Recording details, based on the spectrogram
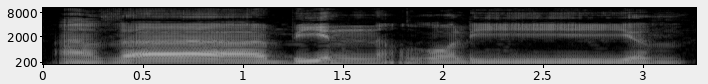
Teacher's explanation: Nah, setiap tanwin atau nun sukun menghadapi ghain, gha, ini harus diidharkan, tidak usah didengungkan, dibaca dengan jelas saja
